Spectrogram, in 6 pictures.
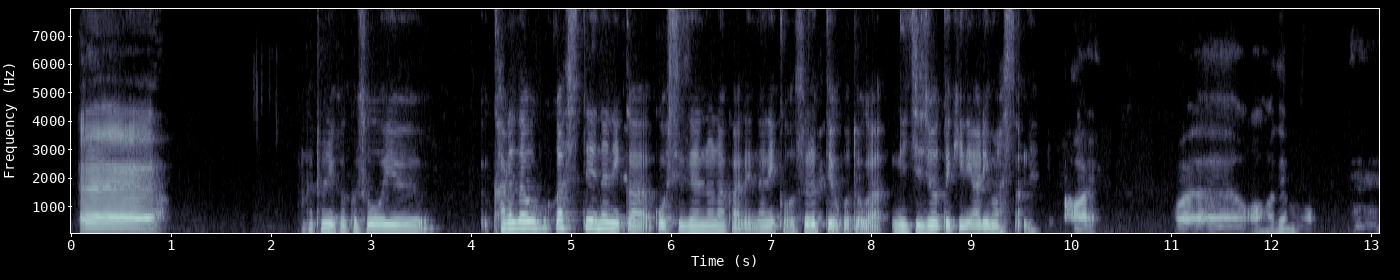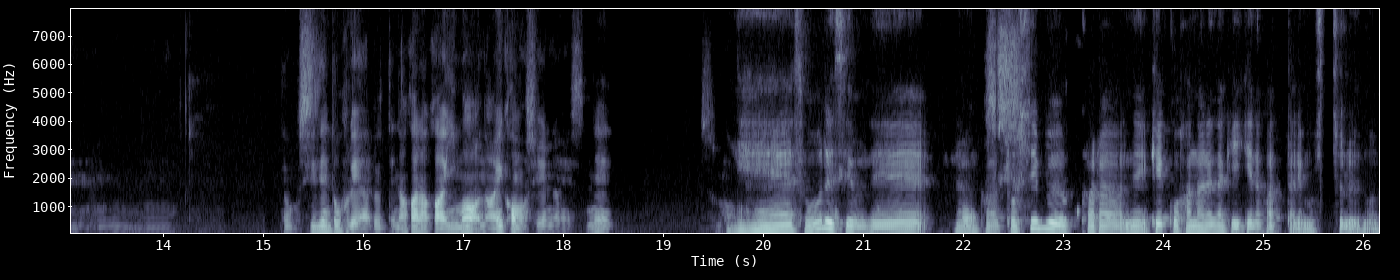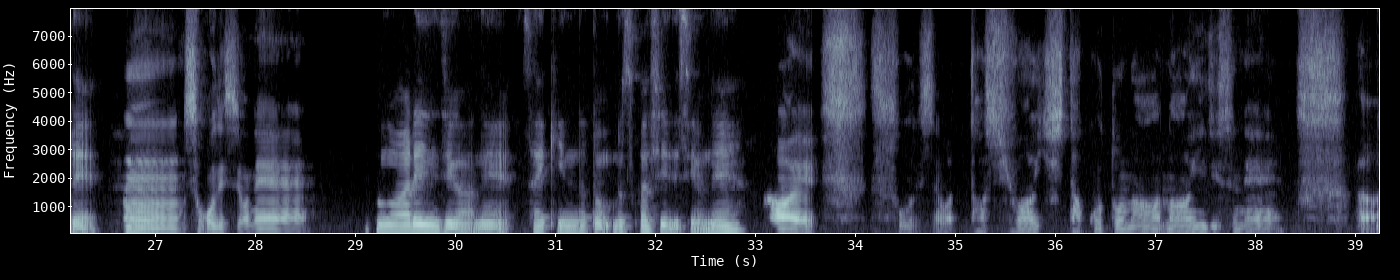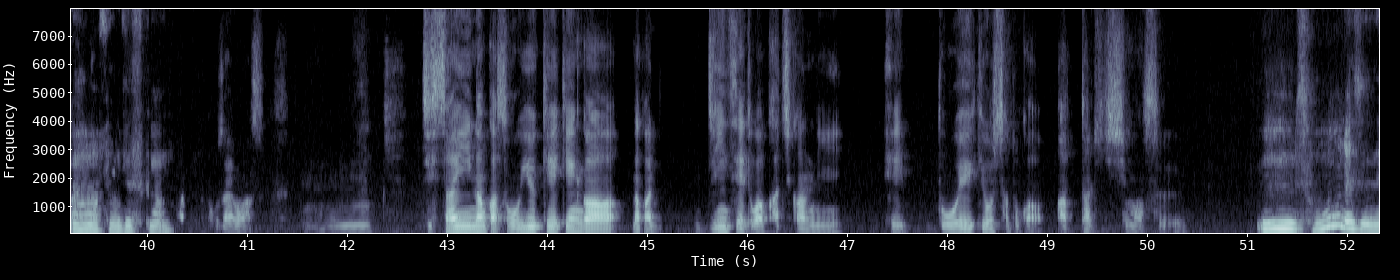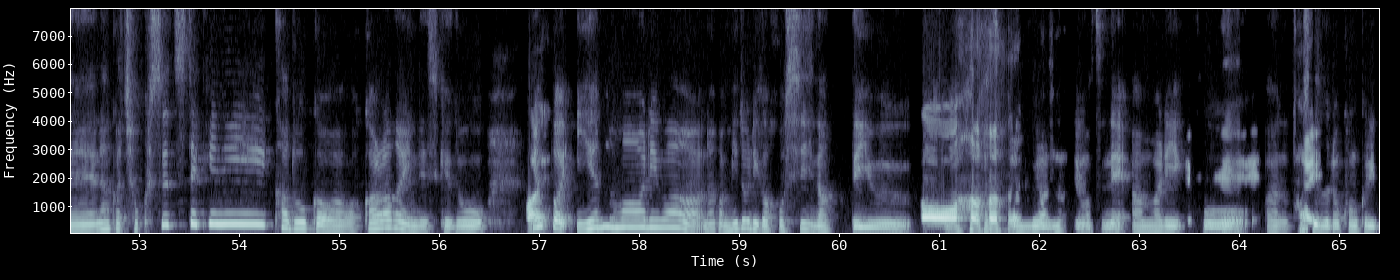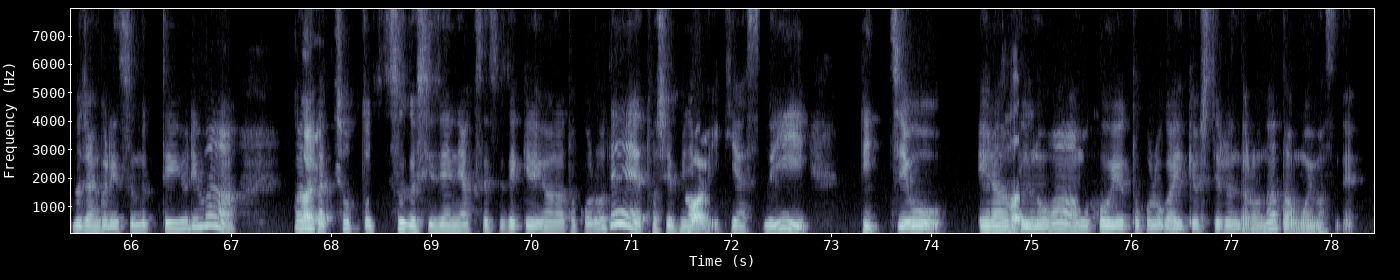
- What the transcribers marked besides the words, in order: distorted speech; unintelligible speech; drawn out: "うーん"; other background noise; "触れ合う" said as "ふれやる"; unintelligible speech; unintelligible speech; static; laugh
- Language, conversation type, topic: Japanese, podcast, 子どもの頃に体験した自然の中で、特に印象に残っている出来事は何ですか？
- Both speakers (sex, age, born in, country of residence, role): female, 30-34, Japan, United States, guest; male, 30-34, Japan, Japan, host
